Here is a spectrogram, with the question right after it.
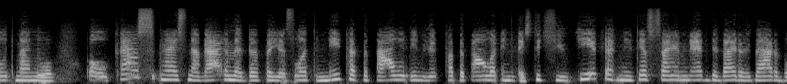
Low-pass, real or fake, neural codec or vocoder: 14.4 kHz; fake; codec, 44.1 kHz, 0.9 kbps, DAC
